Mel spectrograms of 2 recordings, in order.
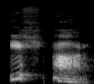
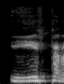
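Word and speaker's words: Ishtar: ഇഷ്താർ എന്നാണ് ഉച്ചാരണം ദേവിയുടെ, ഈസ്റ്റർ എന്നല്ല.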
